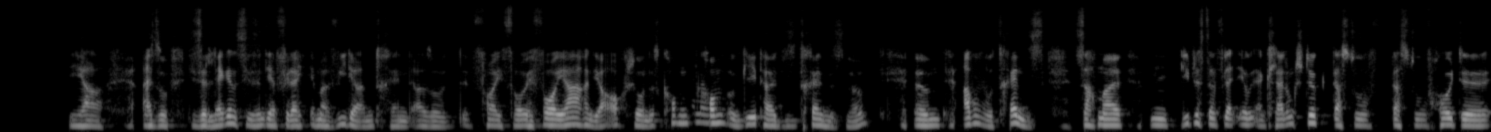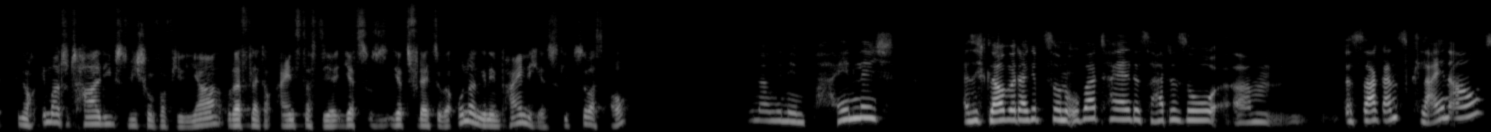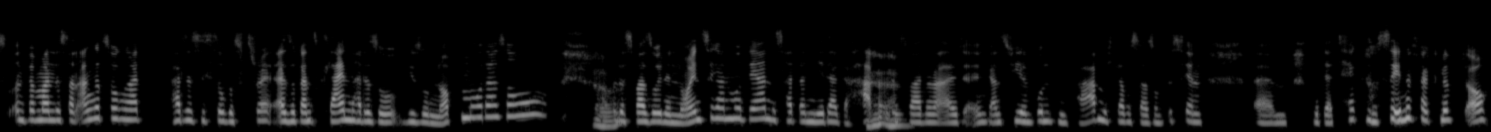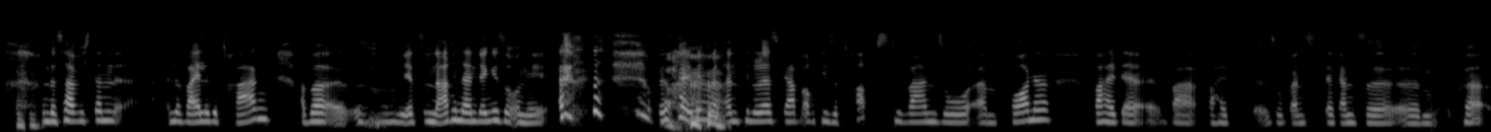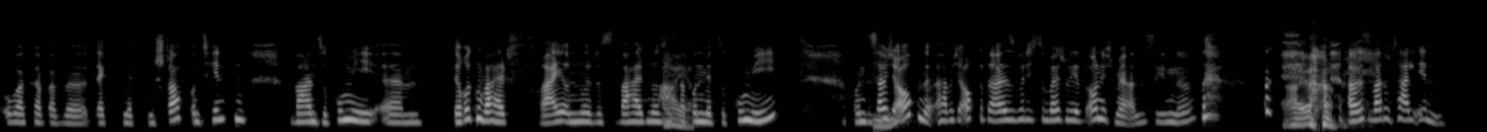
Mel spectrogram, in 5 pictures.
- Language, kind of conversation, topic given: German, podcast, Wie hat sich dein Kleidungsstil über die Jahre verändert?
- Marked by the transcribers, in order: chuckle; laughing while speaking: "Szene verknüpft"; chuckle; other noise; chuckle; laugh; laughing while speaking: "ja"; giggle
